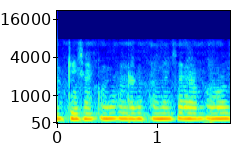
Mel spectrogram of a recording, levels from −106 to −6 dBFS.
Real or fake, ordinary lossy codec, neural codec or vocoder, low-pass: fake; none; codec, 16 kHz, 2 kbps, FreqCodec, smaller model; none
